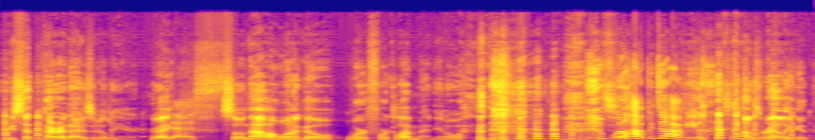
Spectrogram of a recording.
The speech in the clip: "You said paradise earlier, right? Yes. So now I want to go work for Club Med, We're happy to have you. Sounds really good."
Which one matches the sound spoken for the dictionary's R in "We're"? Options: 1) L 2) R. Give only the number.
1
